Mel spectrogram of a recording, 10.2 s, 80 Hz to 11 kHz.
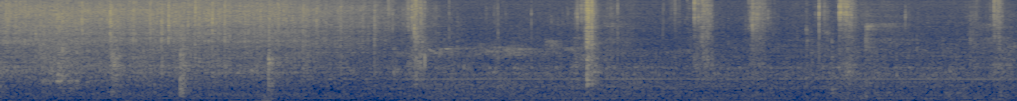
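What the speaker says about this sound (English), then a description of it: "saute your mushrooms and your asparagus for about 2 to 3 minutes, just very quickly" Mushrooms and asparagus sauté in a hot pan with a steady, close sizzle, broken by occasional scraping stirs and clinks, with no one speaking.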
